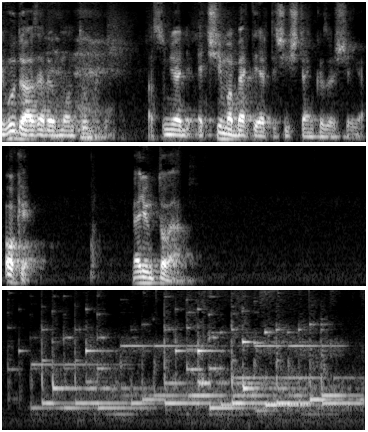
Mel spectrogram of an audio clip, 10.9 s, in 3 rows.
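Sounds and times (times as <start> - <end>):
speech: 0.0 - 4.2, 5.0 - 5.6
phone ringtone for an incoming call: 7.4 - 10.8.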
